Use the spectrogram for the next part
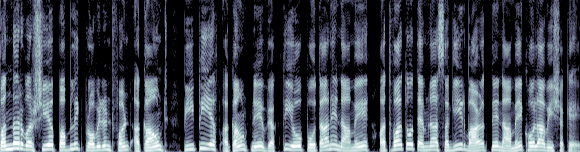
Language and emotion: Gujarati, neutral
